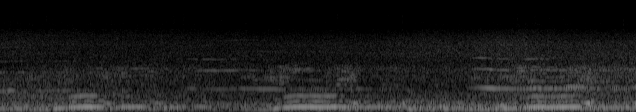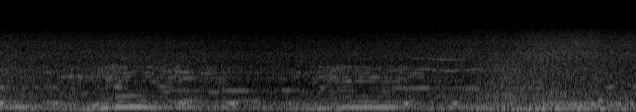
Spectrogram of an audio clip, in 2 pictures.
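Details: Humpback whale song: repeated low moaning units near the bottom of the range, each with rising and falling upper tones, recurring roughly every two to three seconds through the passage.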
